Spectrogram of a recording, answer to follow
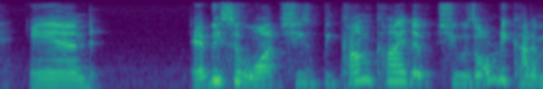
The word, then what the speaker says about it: Ebisu: I got her name wrong. It's Ebisu. Ebisu, yeah.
